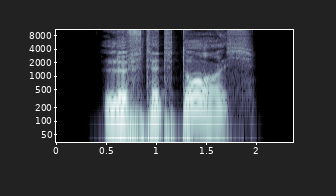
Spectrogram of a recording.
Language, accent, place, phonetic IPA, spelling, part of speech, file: German, Germany, Berlin, [ˌlʏftət ˈdʊʁç], lüftet durch, verb, De-lüftet durch.ogg
- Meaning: inflection of durchlüften: 1. second-person plural present 2. second-person plural subjunctive I 3. third-person singular present 4. plural imperative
